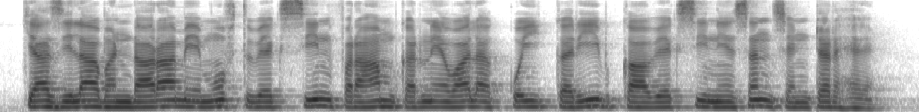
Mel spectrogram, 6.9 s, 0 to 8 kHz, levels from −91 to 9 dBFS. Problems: none marked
